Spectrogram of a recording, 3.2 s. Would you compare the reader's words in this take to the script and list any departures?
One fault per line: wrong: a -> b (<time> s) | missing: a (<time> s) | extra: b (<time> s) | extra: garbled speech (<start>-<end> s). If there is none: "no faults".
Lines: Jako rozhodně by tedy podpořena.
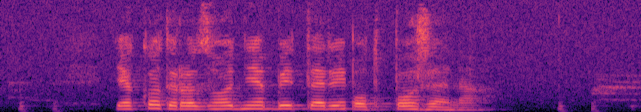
no faults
